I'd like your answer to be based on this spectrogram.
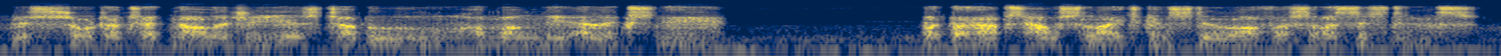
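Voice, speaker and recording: A man voicing a grave, weary alien captain and mystic in a video game, slow and formal, with a gravelly, breathy growl. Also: noisy background, natural voice. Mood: measured concern. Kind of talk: dramatic video game acting.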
